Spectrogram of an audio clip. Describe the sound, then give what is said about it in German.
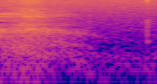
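A single short, breathy sneeze bursts out at the start and quickly trails off into quiet air. It is fairly soft, with no talking around it. “Gesundheit.”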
